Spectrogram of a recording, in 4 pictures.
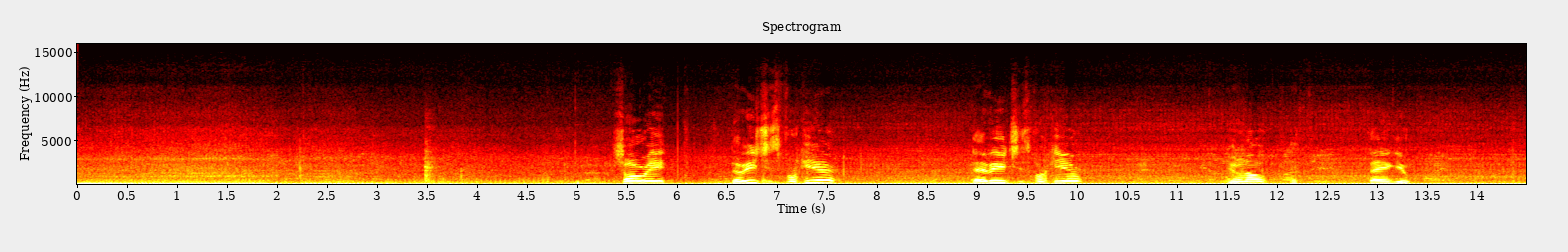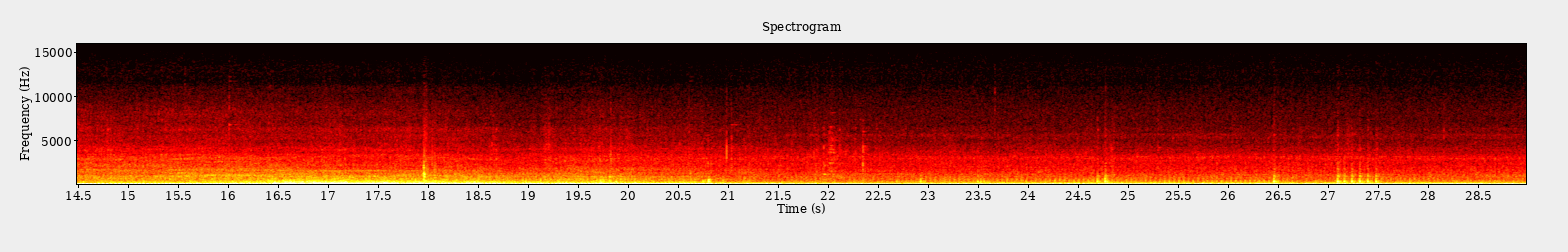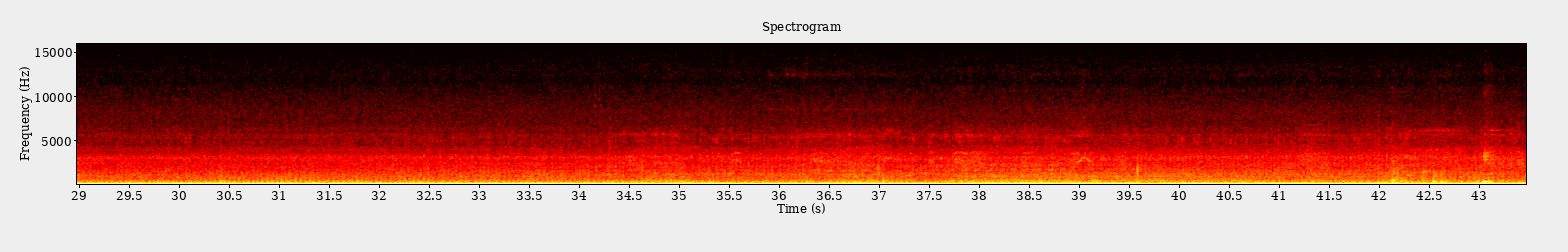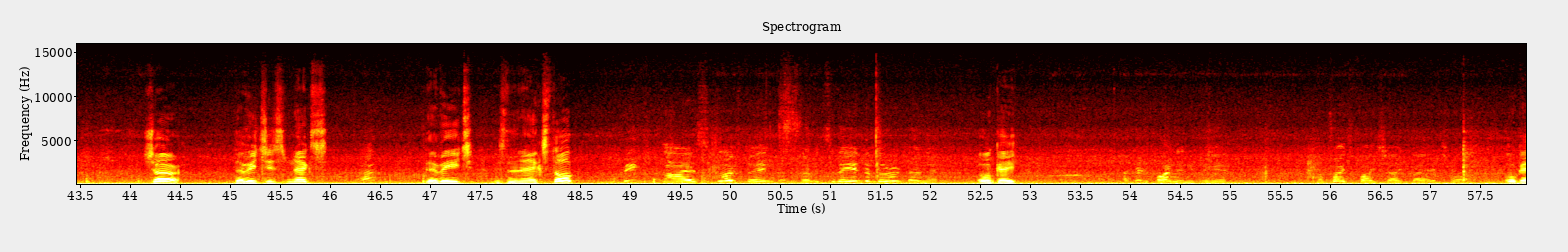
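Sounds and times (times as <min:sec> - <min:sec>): motor scooter engine: 0:00.0 - 0:57.9.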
